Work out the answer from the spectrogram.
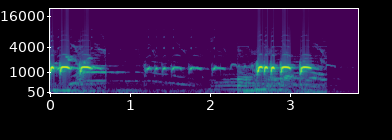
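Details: Female zebra dove summoning a male. Two loud coos, then a gentle row of short level notes, then a louder rapid stutter of four or five rolling coos.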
